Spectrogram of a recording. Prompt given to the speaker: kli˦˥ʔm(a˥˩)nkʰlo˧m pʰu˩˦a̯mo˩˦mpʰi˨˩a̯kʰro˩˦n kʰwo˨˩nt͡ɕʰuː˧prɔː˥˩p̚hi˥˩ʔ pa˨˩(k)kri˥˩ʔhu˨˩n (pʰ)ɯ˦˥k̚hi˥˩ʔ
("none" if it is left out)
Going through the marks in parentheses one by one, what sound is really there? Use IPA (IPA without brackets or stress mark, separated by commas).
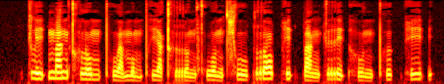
a˥˩, ŋ, pʰ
